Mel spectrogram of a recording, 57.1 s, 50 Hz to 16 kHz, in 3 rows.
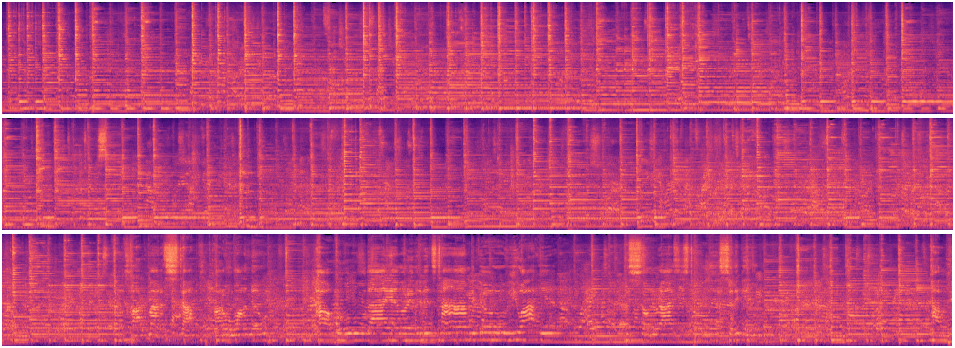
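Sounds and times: acoustic guitars strumming: 0:00.0 - 0:57.0.

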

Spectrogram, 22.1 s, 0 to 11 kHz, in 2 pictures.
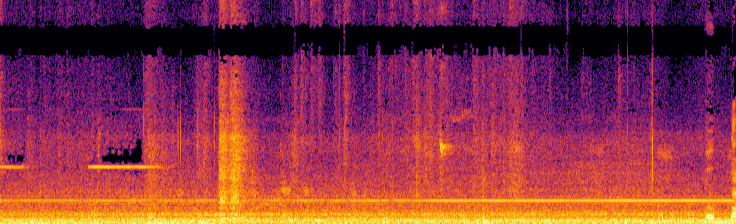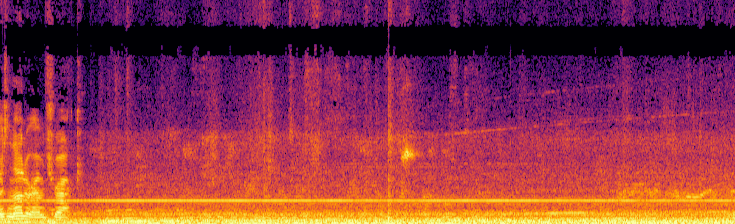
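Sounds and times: thin high whine: 0:03.3 - 0:21.7.

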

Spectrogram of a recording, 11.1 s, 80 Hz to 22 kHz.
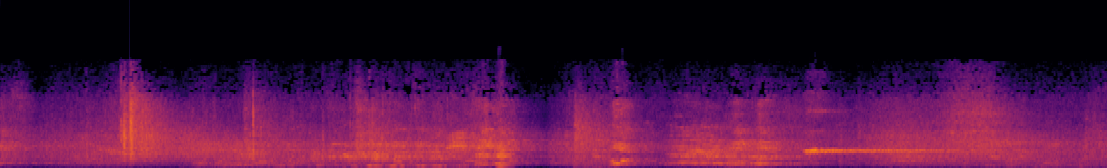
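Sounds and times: people shouting: 0:04.7 - 0:08.0.

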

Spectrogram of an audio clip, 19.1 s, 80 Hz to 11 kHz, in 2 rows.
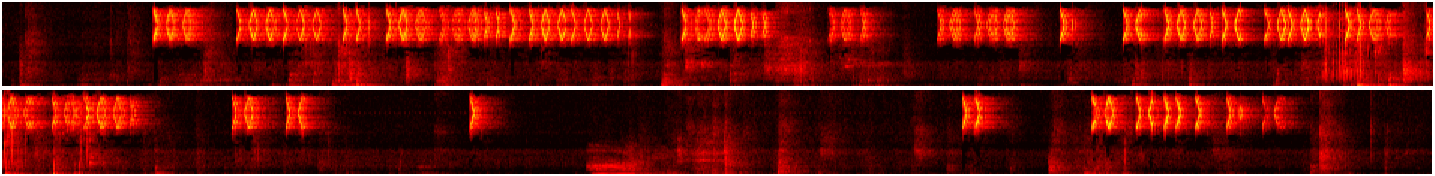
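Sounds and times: high rattling sound: 0:01.0 - 0:06.8, 0:07.5 - 0:10.5, 0:11.1 - 0:11.6, 0:16.8 - 0:18.1.

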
